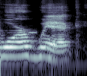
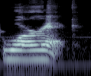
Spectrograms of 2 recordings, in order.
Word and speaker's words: Warwick: Warick yeah it's not Warwick it's Warick war with the the second W is silent oh thank you very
